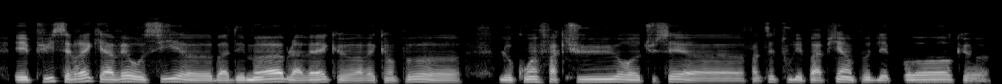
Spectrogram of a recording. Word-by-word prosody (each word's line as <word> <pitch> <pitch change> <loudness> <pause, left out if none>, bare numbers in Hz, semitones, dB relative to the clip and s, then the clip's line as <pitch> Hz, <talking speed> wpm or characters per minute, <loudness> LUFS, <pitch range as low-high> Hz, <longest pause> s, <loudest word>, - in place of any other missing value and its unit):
et 110 0 +4
puis 140 +7 -3
c'est 140 -5 -1
vrai 140 +6 +2
qu'il 145 - -4
y - - +4
avait 115 +4 +3
aussi, 130 +2 +1
heu, 100 -5 +1
bah, 100 0 +1
des 100 +1 0
meubles 115 +2 +6
avec, 110 +4 +1
heu, 95 -2 -3
avec 95 +2 -5
un 95 -1 -3
peu, 115 - -7
heu, 100 -6 -1 0.4
le 105 0 0
coin 120 +3 0
facture, 115 +2 0
heu, 105 - 0
tu 95 - -14
sais? 120 +5 -2
Heu, 90 -2 -2
enfin 95 +2 -8
tu 125 - -7
sais - - -7
tous 110 - -8
les 110 -1 +1
papiers 95 +5 -1
un 115 -3 +2
peu 110 +1 -3
de 100 - -7
l'époque, 110 +2 -1
heu 90 -3 -5
110 Hz, 215 wpm, -23 LUFS, 100-120 Hz, 0.4 s, meubles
